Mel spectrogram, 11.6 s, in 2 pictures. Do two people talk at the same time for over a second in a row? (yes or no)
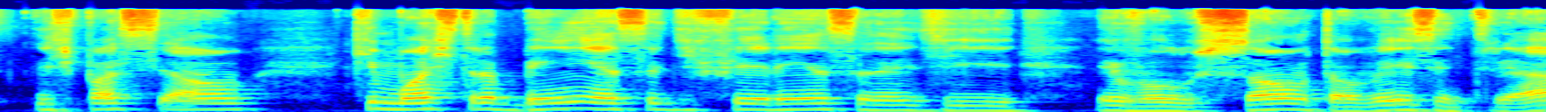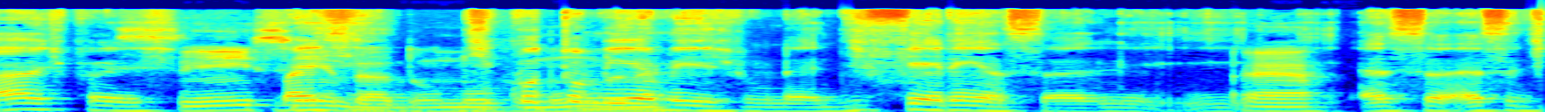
yes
